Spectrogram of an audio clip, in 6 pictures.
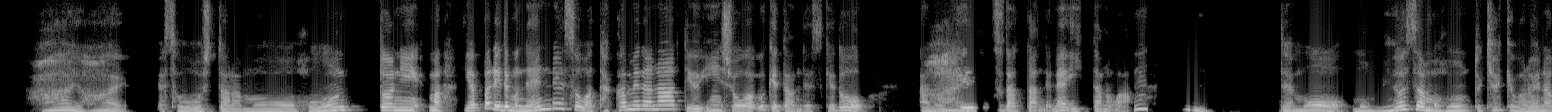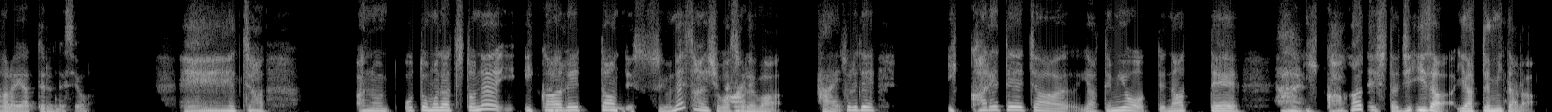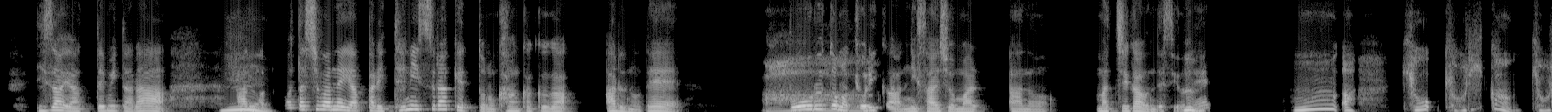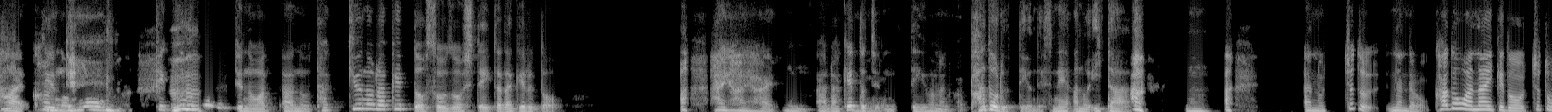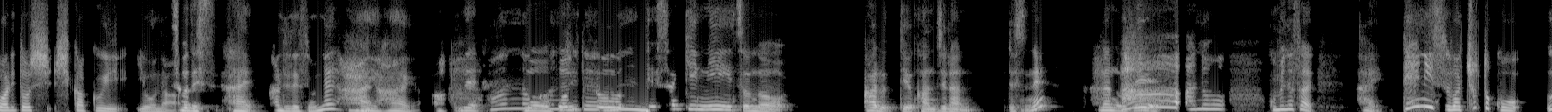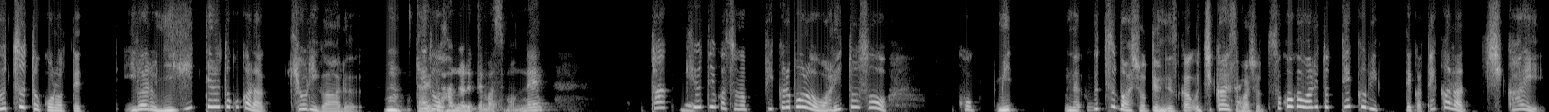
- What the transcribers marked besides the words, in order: laughing while speaking: "距離感っていう"
- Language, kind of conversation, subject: Japanese, podcast, 最近ハマっている遊びや、夢中になっている創作活動は何ですか？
